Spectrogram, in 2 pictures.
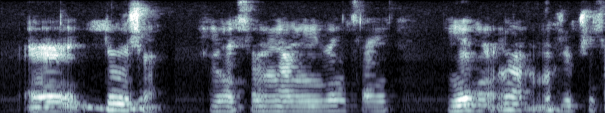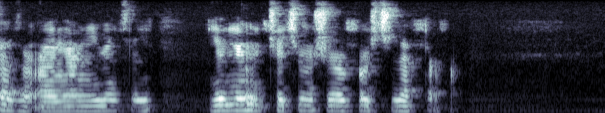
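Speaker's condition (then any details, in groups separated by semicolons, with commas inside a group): Spinal muscular atrophy; nervous system disease preventing muscle building, arm and leg muscle wasting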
